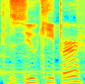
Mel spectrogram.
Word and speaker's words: Zookëper: And to be clear, it is pronounced Zookëper. – Yeah. – Okay, I didn't know if there was a special pronunciation with the two dots over the E or not. So, it's just dumb.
